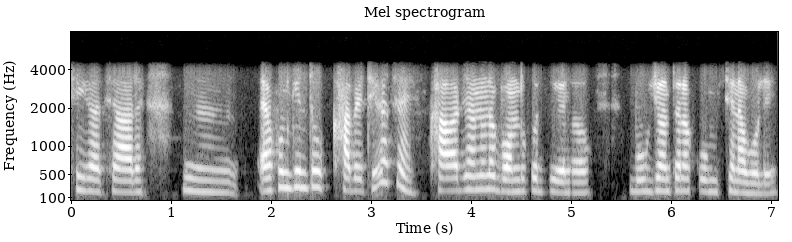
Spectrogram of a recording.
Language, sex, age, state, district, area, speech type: Bengali, female, 18-30, West Bengal, Dakshin Dinajpur, urban, conversation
